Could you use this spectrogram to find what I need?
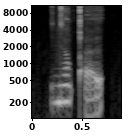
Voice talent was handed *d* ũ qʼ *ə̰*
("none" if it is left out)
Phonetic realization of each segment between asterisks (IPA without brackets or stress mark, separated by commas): d, ə̰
